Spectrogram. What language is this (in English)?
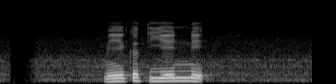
Sinhala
